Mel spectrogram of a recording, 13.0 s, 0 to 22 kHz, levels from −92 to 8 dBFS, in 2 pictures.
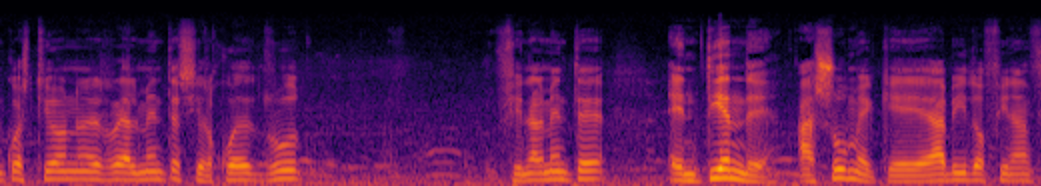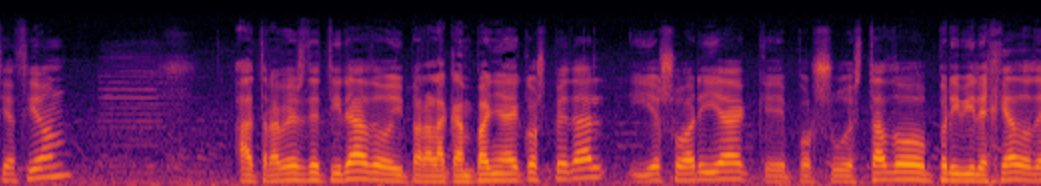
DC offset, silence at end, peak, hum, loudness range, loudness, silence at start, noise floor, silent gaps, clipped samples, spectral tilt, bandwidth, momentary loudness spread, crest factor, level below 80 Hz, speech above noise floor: under 0.1%; 0 s; -4 dBFS; none; 6 LU; -24 LUFS; 0 s; -44 dBFS; none; under 0.1%; -5.5 dB/octave; 13.5 kHz; 13 LU; 20 dB; -48 dBFS; 21 dB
